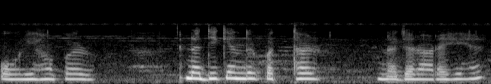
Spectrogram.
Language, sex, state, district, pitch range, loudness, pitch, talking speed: Hindi, female, Uttar Pradesh, Shamli, 235-265 Hz, -15 LUFS, 245 Hz, 135 wpm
